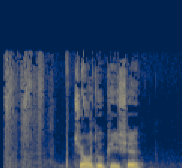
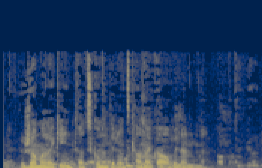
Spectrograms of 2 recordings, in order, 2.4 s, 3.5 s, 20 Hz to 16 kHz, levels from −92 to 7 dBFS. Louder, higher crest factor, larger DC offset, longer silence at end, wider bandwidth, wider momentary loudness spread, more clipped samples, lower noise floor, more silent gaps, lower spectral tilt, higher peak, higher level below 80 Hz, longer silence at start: about the same, -21 LUFS vs -20 LUFS; about the same, 18 dB vs 20 dB; neither; first, 0.55 s vs 0.05 s; about the same, 11.5 kHz vs 11.5 kHz; about the same, 18 LU vs 19 LU; neither; first, -45 dBFS vs -41 dBFS; neither; about the same, -5 dB/octave vs -6 dB/octave; second, -6 dBFS vs 0 dBFS; about the same, -48 dBFS vs -50 dBFS; about the same, 0.05 s vs 0.05 s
